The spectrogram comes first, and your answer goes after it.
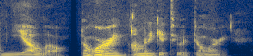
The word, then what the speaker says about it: niello: It's called niello. Don't worry, I'm going to get to it. Don't worry. It's spelled Niello, niello.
